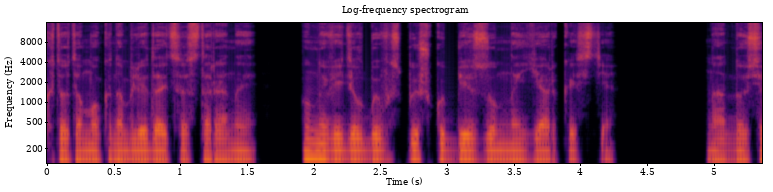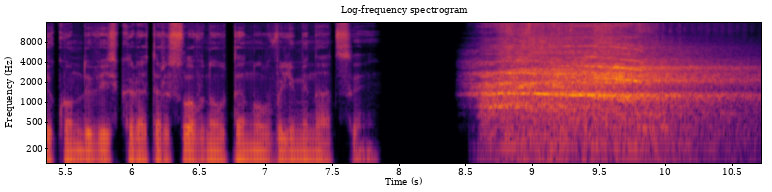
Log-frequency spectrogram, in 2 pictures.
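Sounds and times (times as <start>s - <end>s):
speech: 0.0s - 4.3s, 4.9s - 7.9s, 8.5s - 8.8s
monster screeching inside a crater: 8.5s - 10.7s.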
